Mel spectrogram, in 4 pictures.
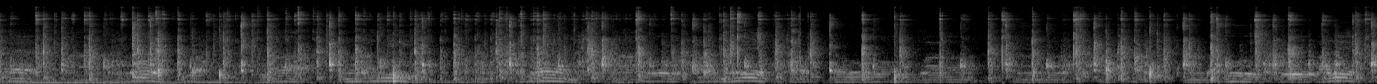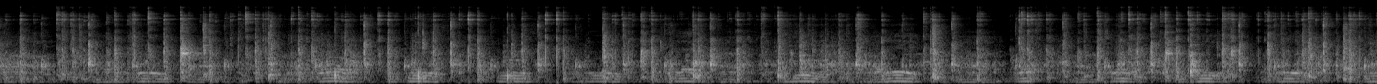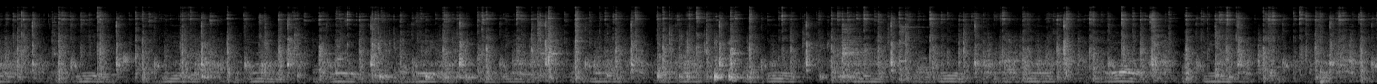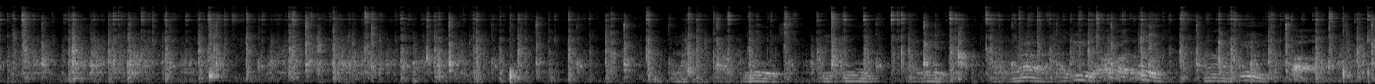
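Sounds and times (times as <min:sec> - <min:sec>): voices: 0:00.0 - 0:43.6, 0:47.8 - 0:55.0
balls bouncing on table: 0:00.0 - 0:55.0
table tennis balls clicking off paddles: 0:00.0 - 0:55.0.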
